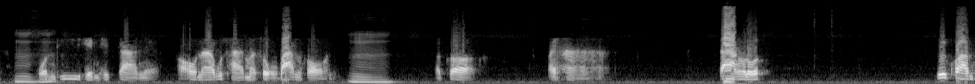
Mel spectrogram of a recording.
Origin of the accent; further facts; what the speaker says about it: Udon Thani, Thailand; บ้านเกิดเลยครับ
